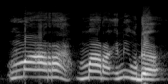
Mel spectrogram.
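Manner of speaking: remembering the slanderer's name, flaring up loudly; rising anger. Retold or imitated. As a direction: let the anger flare in the voice. Recalling boiling rage.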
